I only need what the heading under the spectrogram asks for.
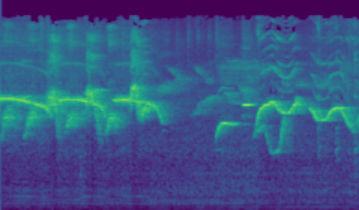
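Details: Tame male-type Chinese hwamei, described as a strong fighting singer, pouring out loud, rich whistled phrases, slurred up and down with quick trills, in a fast varied fighting song; no other sounds.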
